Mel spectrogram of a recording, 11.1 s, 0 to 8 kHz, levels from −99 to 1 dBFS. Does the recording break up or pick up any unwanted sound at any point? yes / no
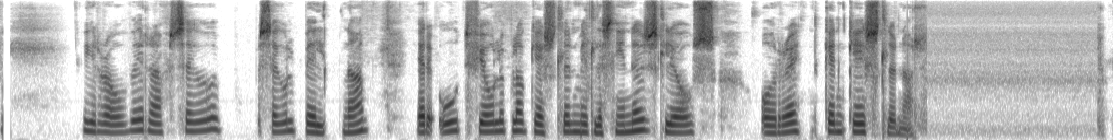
no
